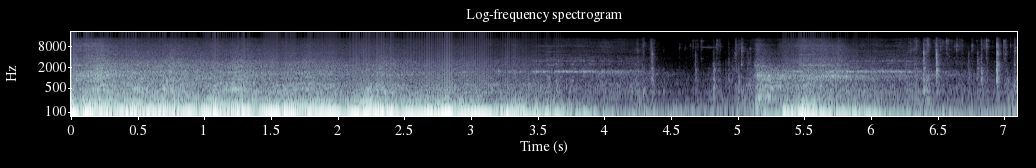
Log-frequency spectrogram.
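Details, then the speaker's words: 1985 VW Cabriolet that sat about 8–10 years with bad gas and fouled plugs: long cranking that catches briefly and dies. Fuel pressure reads 160, about twice spec, from a clogged fuel return line, which was then cleaned out. "But basically what we saw was the fuel pressure was at 160 which is about twice what it needed to be."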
